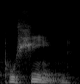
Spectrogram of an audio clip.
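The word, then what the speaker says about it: poitín: But I had a rare opportunity a number of years ago to buy something called, it's spelled P-O-I-T-I-N. But I think it's pronounced Poisin or Poisin.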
